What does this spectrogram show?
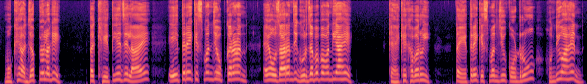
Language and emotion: Sindhi, surprised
